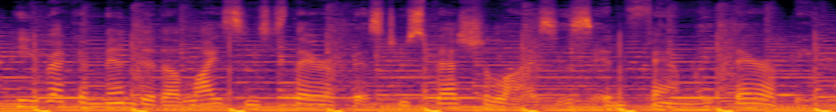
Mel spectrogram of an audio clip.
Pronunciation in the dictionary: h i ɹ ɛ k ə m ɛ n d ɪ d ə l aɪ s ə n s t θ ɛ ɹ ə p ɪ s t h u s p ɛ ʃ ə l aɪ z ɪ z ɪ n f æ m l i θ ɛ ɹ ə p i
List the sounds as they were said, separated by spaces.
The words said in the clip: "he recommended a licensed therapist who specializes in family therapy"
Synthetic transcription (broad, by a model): h i ɹ ɛ k ə m ɛ n d ɪ d ə l aɪ s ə n s θ ɛ ɹ ə p ɪ s t h u s p ɛ ʃ ə l aɪ z ɪ z ɪ n f æ m l i θ ɛ ɹ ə p i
